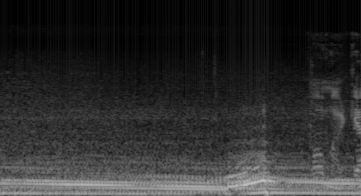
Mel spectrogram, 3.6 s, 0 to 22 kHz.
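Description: A 2015 Maserati GranCabrio convertible engine hums steadily, then revs up with a rising pitch and drops back, heard close and fairly loud with faint talk near the end.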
